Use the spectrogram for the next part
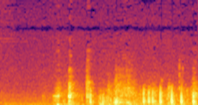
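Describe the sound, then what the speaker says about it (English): A pet rabbit gnaws on something plastic, producing a rapid, uneven series of close, crisp clicks and scrapes that start after a quiet moment and continue in short bursts. "I hear her chewing something plastic"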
